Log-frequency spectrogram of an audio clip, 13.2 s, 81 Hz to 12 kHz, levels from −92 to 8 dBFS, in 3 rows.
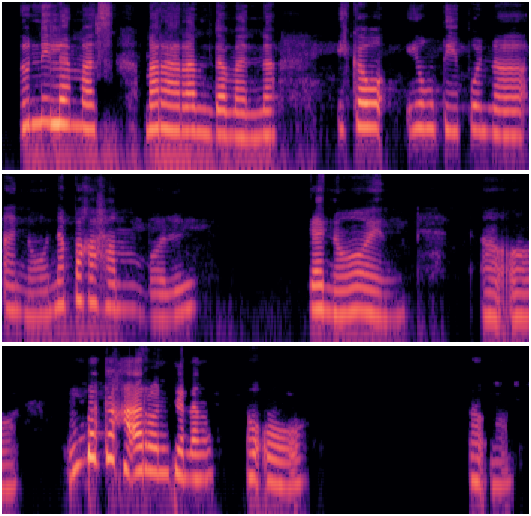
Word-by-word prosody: Dun 320 +2 0
nila 330 -1 +6
mas 290 -3 -2 0.2
mararamdaman 250 -5 +1
na - - -4 0.5
ikaw 295 +1 +3 0.2
yung 285 +1 -5
tipo 270 0 -6
na 235 -2 -3
ano, 185 -4 -11
napa-kahumble, 225 - -7 0.9
gano'n. 195 -4 -3 0.6
Oo. 175 0 -8 0.5
Yung 320 - -1
magkakaroon 300 -10 +7
ka 270 -3 0
ng 240 0 -1 0.4
oo. 210 -4 -4 1.4
Oo. 210 -2 -11
240 Hz, 85 wpm, -22 LUFS, 205-280 Hz, 1.4 s, magkakaroon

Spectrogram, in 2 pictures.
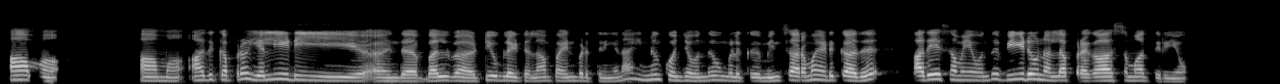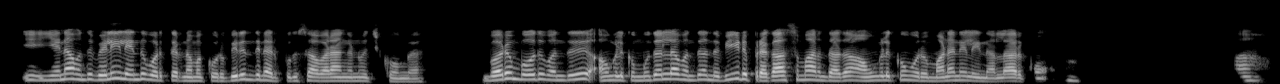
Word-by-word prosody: ஆமா, 210 -5 +3 1.0
ஆமா. 170 -2 -1 0.2
அதுக்கப்புறம் 215 +4 -1
எல்இடி 230 0 +2 0.7
அ - - +1
இந்த 155 0 -1 0.2
பல்ப 175 +1 +3 0.2
அ - - -1
டியூப்லைட் 185 -5 +1
எல்லாம் 170 +2 -5
பயன்படுத்துனீங்கன்னா, 165 -2 -5
இன்னும் 225 +2 -4
கொஞ்சம் 180 -3 -1
வந்து 175 +4 -5
உங்களுக்கு 170 -3 -4
மின்சாரமும் 190 +5 +1
எடுக்காது, 195 -2 +3 0.5
அதே 225 +4 +6
சமயம் 200 -3 -2
வந்து 235 +7 -3
வீடும் 245 -1 +5
நல்லா 185 0 +2
பிரகாசமா 180 +2 +2
தெரியும். 140 -1 -6 1.2
ஏ - - -1 0.2
ஏன்னா 235 +4 +3
வந்து 235 0 -2
வெளியில 255 +4 +3
இருந்து 235 +2 -1
ஒருத்தர் 190 -2 -2
நமக்கு 170 0 -3
ஒரு 165 - -4
விருந்தினர் 200 -4 +1
புதுசா 170 +2 -2
வர்றாங்கன்னு 165 0 0
வச்சிக்கோங்க. 140 -3 -7 0.8
வரும்போது 230 +1 +4
வந்து 200 +2 -2 0.3
அவுங்களுக்கு 190 0 -2
முதல்ல 225 +5 +1
வந்து, 210 +2 -4
அந்த 200 -3 -2
வீடு 250 0 +3
பிரகாசமா 200 +4 +3
இருந்தா 180 -3 0
தான் 195 -1 +1
அவுங்களுக்கும் 195 +3 -3
ஒரு 170 - -2
மனநிலை 185 0 -1
நல்லா 155 +3 0
இருக்கும். 145 0 -9 0.2
ம். 175 - -13 1.6
அ. 185 0 -8
190 Hz, 125 wpm, -22 LUFS, 170-215 Hz, 1.6 s, அதே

